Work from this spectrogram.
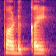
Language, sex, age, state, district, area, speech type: Tamil, female, 30-45, Tamil Nadu, Dharmapuri, rural, read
